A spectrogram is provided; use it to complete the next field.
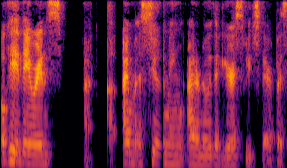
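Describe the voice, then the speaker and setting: A woman with a very deep, low voice at a very fast pace. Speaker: speech language pathologist. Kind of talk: webinar presentation Q&A. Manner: casual, many fillers.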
